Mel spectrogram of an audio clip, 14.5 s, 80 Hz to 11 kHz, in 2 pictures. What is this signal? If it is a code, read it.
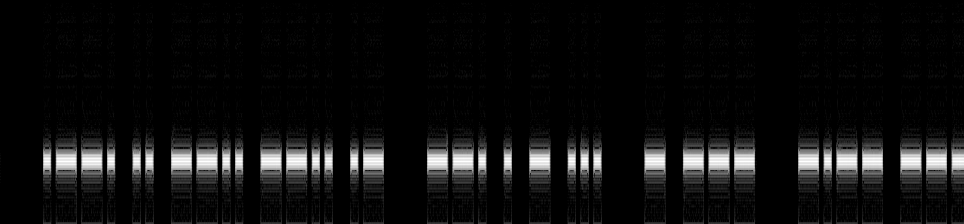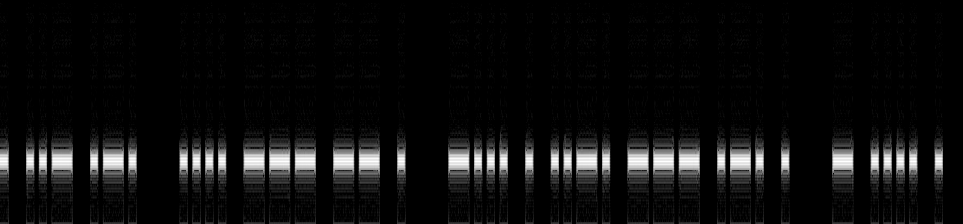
Morse code, heard as a keyed tone, about 25 wpm, 1000 Hz. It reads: PIZZA GETS TO YOUR HOME BEFORE THE
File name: qotdfiles / 25wpm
